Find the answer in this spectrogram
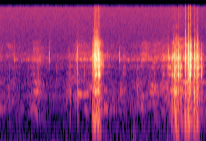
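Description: Scattered voices from a group standing in a hall: mostly quiet, a short sharp vocal sound about halfway through, and a louder burst of chatter near the end.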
